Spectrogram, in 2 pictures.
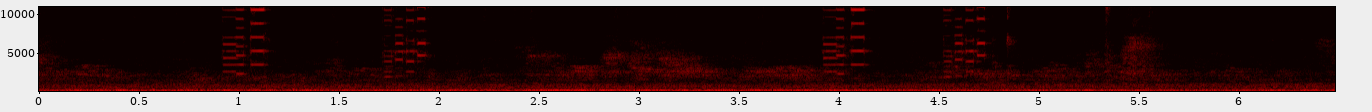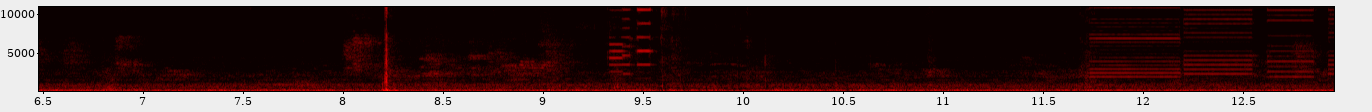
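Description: A small electronic toy plays short, chirpy beeping tunes.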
